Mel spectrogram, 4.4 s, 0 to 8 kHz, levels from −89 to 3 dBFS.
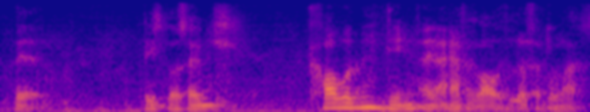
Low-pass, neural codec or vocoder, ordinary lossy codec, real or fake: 7.2 kHz; codec, 16 kHz, 1 kbps, FreqCodec, larger model; none; fake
